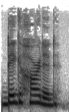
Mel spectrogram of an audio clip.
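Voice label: "bighearted", British English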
